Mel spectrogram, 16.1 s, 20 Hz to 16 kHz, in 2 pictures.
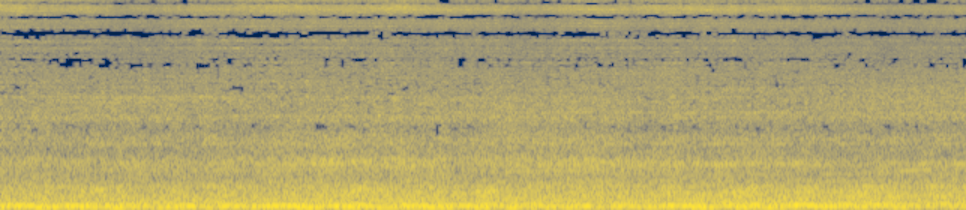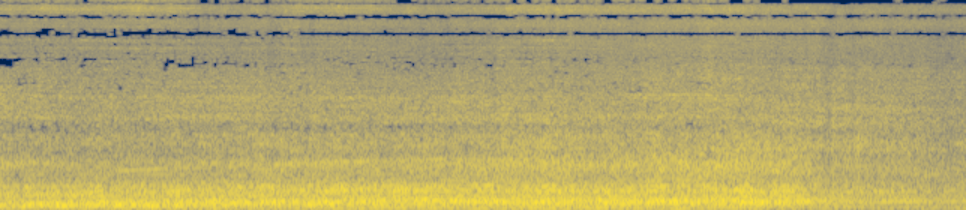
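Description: Hokuso Railway 7500-series electric train running past close by, a steady loud noise of the train going over the rails. It fades about fifteen seconds in as the last cars go by.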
